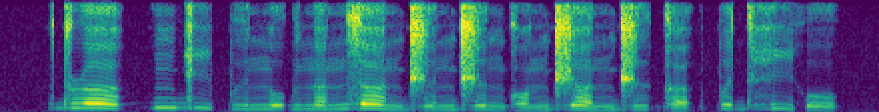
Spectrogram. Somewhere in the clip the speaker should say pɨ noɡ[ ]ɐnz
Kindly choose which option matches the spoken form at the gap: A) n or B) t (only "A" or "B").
A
